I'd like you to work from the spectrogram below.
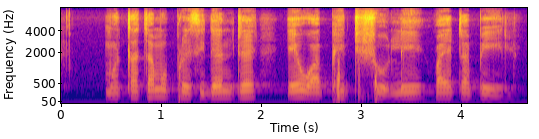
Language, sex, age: Northern Sotho, male, 18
